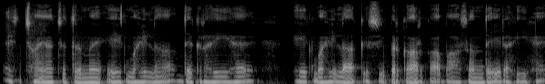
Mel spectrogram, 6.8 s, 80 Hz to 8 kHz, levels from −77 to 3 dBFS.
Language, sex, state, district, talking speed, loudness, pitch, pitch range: Hindi, male, Bihar, Purnia, 160 wpm, -34 LUFS, 135 Hz, 130-145 Hz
